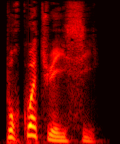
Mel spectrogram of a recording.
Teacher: Pour une phrase interrogative ouverte avec pourquoi, comment, quand, la voix descend. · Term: L'intonation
